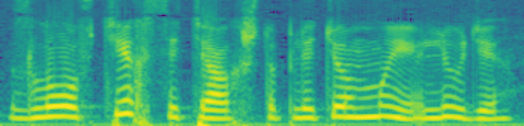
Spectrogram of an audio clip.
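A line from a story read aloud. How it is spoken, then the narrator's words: Plain. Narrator (Russian): ответил Гет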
